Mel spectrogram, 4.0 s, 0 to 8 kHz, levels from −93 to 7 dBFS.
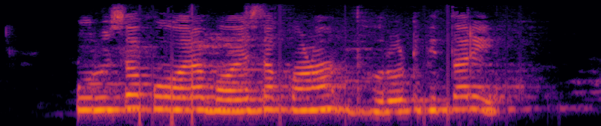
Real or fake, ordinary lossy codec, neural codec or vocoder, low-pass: real; AAC, 48 kbps; none; 7.2 kHz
